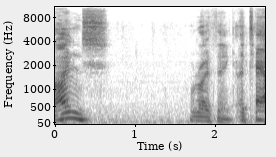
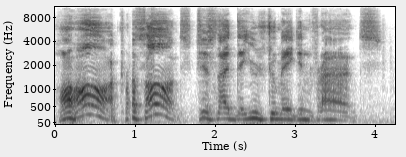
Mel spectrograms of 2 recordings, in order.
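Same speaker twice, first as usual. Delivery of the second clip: hammed-up French accent, louder and higher; ooh-la-la French caricature, raised and loud; 4 semitones higher, 6 dB louder than usual. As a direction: play a mock Frenchman bragging about croissants. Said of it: "With a French accent".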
